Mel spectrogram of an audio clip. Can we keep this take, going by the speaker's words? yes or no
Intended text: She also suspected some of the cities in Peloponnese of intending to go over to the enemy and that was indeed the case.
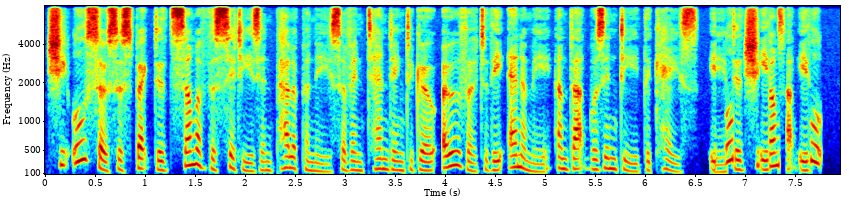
no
